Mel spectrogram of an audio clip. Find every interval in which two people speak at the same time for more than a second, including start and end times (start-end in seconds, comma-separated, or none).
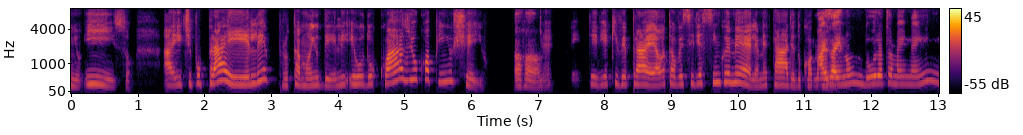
none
